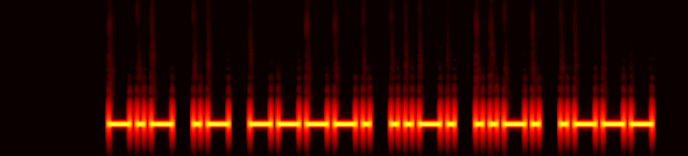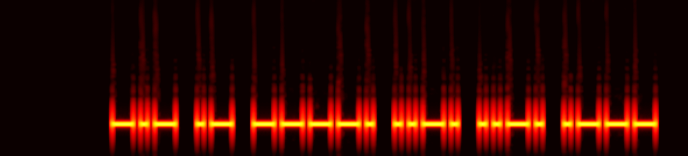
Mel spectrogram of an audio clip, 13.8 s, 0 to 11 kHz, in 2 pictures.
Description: Morse code, heard as a keyed tone, about 17 wpm, 700 Hz. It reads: KA9FFJ KA9FFJ
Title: USA Call Signs - 6 Characters - Repeated 3x - 17wpm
